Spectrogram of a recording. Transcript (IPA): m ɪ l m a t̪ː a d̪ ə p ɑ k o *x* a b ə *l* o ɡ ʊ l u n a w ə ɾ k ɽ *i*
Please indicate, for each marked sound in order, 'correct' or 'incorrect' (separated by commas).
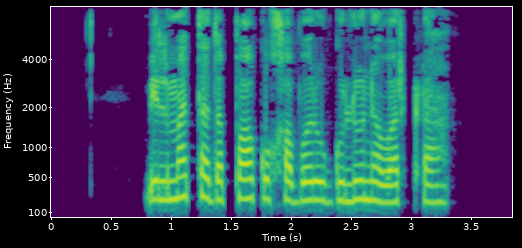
correct, incorrect, incorrect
